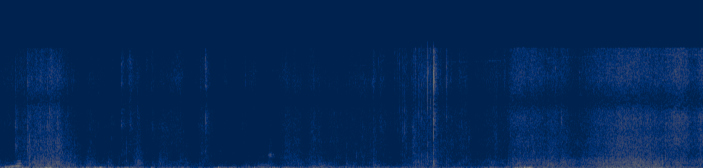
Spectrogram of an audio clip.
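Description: Rustling and handling noise of tent fabric and plastic sheeting as a pop-up tent is set up, with uneven low rumbling, a sharp click about six and a half seconds in and a dull thump near eight seconds.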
